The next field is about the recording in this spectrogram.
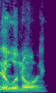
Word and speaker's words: Illinois: Did you just say Illinois, like pronounce the S? – Is that no, I said Illinois.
